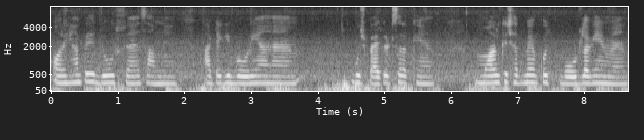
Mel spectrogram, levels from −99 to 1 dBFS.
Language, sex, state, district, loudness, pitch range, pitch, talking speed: Hindi, female, Bihar, West Champaran, -17 LUFS, 205-230 Hz, 220 Hz, 150 wpm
